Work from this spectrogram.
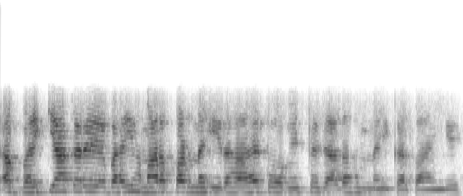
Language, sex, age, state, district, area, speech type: Hindi, female, 60+, Uttar Pradesh, Ayodhya, rural, conversation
